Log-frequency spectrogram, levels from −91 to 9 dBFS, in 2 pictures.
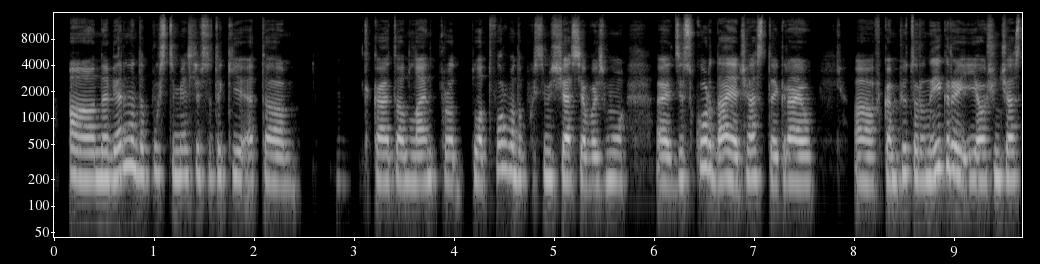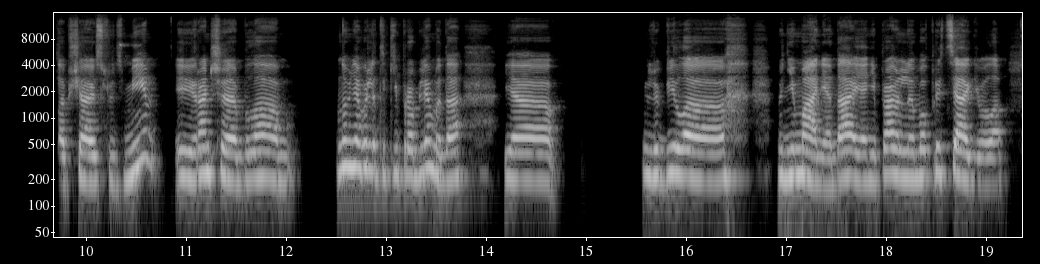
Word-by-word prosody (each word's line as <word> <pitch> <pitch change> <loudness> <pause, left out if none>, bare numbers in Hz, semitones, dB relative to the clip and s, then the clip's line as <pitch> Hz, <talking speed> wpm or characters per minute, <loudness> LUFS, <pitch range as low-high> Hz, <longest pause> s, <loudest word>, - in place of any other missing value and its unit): А, 205 -2 +1
наверно, 215 +7 +1
допустим, 230 -2 -4
если 220 +1 -6
всё-таки 220 0 -8
это 195 -3 -4 0.7
какая-то 195 0 -1
онлайн 190 +2 -3
пр 190 -2 -5
платформа, 235 +6 -3
допустим, 210 0 -6
щас 200 -1 +2
я 190 - 0
возьму, 195 +2 -5 0.3
э, 185 -1 +1
Discord, 215 +8 0
да, 200 0 +2
я 190 -2 +4
часто 205 0 -3
играю, 185 0 +1 0.4
э, 190 -1 -2
в 185 - -17
компьютерные 205 +2 -1
игры, 270 -3 +2
я 190 0 +1
очень 195 +2 -3
часто 200 -2 -1
общаюсь 185 0 +3
с 190 - -10
людьми. 245 - -1 0.2
И 210 -1 0
раньше 230 +1 +2
я 200 -1 +6
была 200 0 -1 0.4
ну, 270 - +4
у - - +5
меня 275 -1 +5
были 260 -1 +1
такие 230 -1 -7
проблемы, 225 +1 +1
да, 205 +2 +1 0.4
я 200 -2 +2 0.8
любила 215 -3 +3 0.5
внимание, 210 -5 +3
да, 205 +5 +5
я 195 -1 +2
неправильно 215 +2 +1
его 215 +2 0
притягивала, 190 -6 +2
205 Hz, 150 wpm, -24 LUFS, 195-220 Hz, 0.8 s, я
